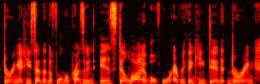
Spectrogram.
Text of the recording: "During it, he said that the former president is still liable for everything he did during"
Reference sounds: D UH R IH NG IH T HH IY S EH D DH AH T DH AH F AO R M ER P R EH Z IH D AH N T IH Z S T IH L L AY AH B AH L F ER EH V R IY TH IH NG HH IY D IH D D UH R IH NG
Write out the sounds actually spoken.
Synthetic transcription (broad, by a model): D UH R IH NG IH T HH IY S EH D DH AH T DH AH F AO R M ER P R EH Z IH D AH N T IH Z S T IH L L AY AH B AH L F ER EH V R IY TH IH NG IY D IH D D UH R IH NG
